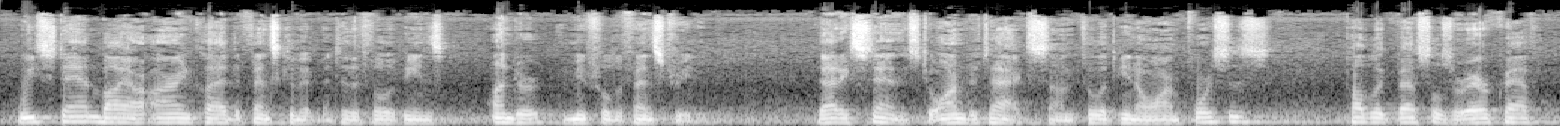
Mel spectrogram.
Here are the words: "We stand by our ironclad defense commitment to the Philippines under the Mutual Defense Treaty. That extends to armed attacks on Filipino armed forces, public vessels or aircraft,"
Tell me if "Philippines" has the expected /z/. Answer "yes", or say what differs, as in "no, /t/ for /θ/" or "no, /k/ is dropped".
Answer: yes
